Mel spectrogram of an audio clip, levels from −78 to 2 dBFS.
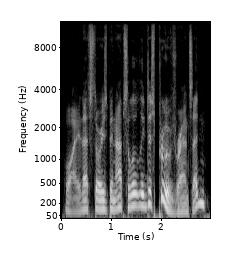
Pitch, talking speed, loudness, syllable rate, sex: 130 Hz, 160 wpm, -17 LUFS, 5.5 syllables/s, male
